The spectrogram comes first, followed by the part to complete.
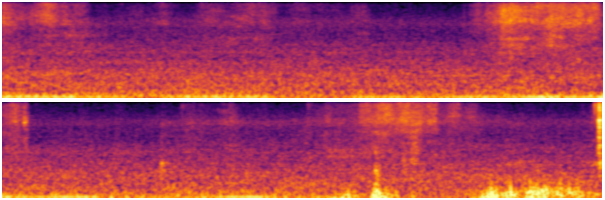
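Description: Quiet pause with a faint steady low hum and soft rustling, one rustle about two and a half seconds in and another near the end.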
